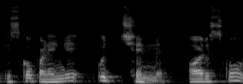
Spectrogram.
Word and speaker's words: उच्छिन्न: ध्यान दीजिए, उच्चारण भी मैं आपको साथ के साथ में समझाता हुआ चल रहा हूं। इसको पढ़ेंगे उच्छिन्न और इसको विच्छिन्न।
